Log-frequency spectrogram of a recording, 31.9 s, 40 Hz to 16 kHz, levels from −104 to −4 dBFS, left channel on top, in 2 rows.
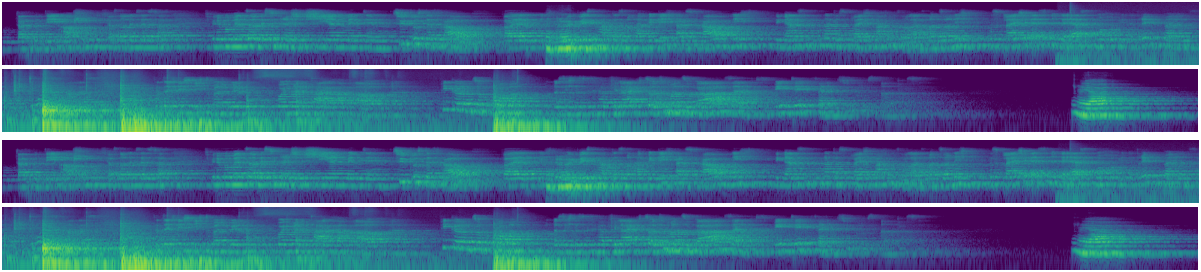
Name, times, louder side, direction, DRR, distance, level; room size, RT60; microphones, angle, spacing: voice 1, 0.2-6.4 6.7-10.0 10.3-19.3 19.6-21.5 21.8-27.8, equal, 25° right, -5 dB, 1.5 m, -45 dB
voice 2, 7.2-7.6 30.2-30.8, left 3 dB, 80° left, 4 dB, 0.6 m, -34 dB
sound 1, 14.1-15.6 15.9-22.9, equal, 15° left, 0.4 m, -34 dB
6.7 x 5.4 x 4.2 m, 2.1 s
head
